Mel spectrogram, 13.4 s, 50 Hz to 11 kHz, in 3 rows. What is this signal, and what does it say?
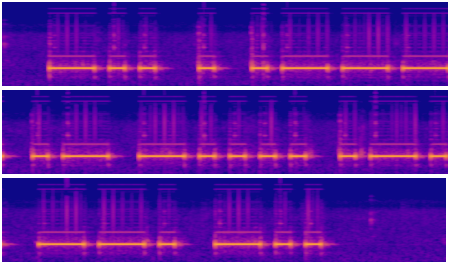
Morse code, heard as a keyed tone, about 8 wpm, 650 Hz. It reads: DE JA6RGD
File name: jh8cbh / 2019cw / sp03- w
